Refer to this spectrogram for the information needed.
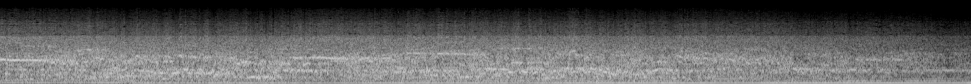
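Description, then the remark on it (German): A 17-second recording from a microphone lowered into a deep, hot borehole: a dense, unbroken roar of overlapping wailing, scream-like tones over a steady low hum, loud throughout and slowly fading in the last couple of seconds. “Die Technik hielt der Hitze allerdings nicht lange stand, sodass lediglich eine 17 Sekunden lange Tonaufnahme gemacht wurde.”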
